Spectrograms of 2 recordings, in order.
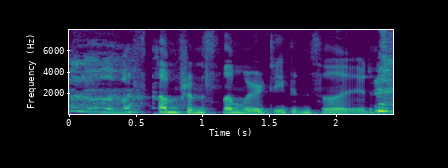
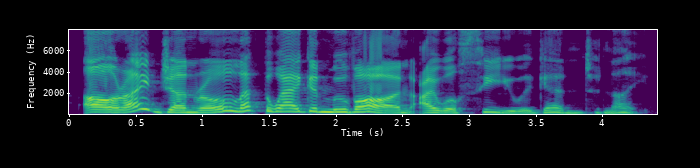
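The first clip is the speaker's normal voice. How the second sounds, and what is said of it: Disembodied female witch voice. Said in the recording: “a disembodied female voice ... You have a great witch voice.”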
